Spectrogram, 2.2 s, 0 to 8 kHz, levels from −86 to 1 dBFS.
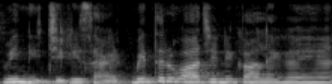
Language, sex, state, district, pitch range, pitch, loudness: Hindi, female, Bihar, Gopalganj, 225-265 Hz, 245 Hz, -31 LUFS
